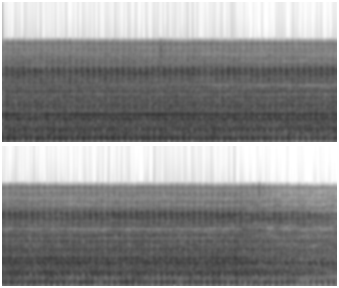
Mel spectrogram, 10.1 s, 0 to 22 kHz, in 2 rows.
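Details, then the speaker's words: 2022 Yamaha Fazer 150 with about 1,082 km, bought new: even idle with a light regular tick about four times a second; owner suspects injector noise, louder some days, source unconfirmed. "mas é um barulhinho de injeção que eu não sei se a tela"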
